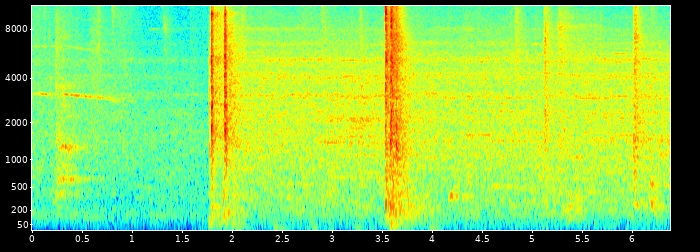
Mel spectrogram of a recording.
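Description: A door banging shut twice, once about two seconds in and again, more loudly and with a heavy low thud, a couple of seconds later, over a steady background noise.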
